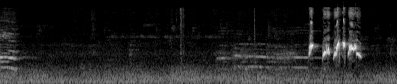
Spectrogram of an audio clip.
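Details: Red-whiskered bulbul delivers a short, loud phrase of four or five slurred, warbling whistles after a long quiet stretch. A faint, thin whistled tone comes just before the phrase.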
